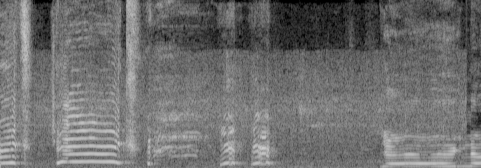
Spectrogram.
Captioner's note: laughing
